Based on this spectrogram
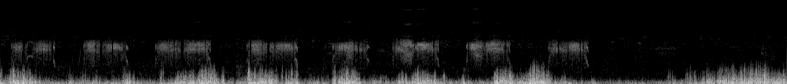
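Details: Great cormorant chicks: a run of harsh, raspy calls repeated about twice a second for six seconds, then stopping, over heavy low rumbling noise.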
